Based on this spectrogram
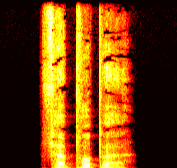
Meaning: inflection of verpuppen: 1. first-person singular present 2. first/third-person singular subjunctive I 3. singular imperative
- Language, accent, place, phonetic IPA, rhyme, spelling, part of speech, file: German, Germany, Berlin, [fɛɐ̯ˈpʊpə], -ʊpə, verpuppe, verb, De-verpuppe.ogg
